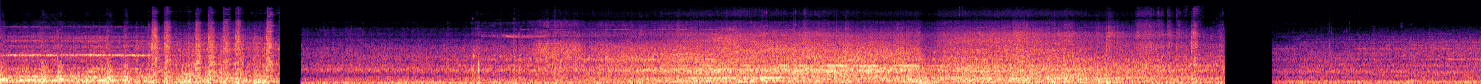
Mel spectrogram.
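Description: Electric locomotives passing close by on the track, in three short clips with two brief dropouts between them. The first has a steady electrical whine over running noise, with a series of sharp clacks near the end. The second is a locomotive rolling past with rumbling wheels, swelling louder and then easing off. The last is a quieter, steady rumble from an approaching locomotive.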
